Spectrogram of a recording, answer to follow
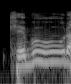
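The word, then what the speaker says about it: גבורה: 하지만 오늘 본문 우리는 게부라 합니다. 게부라, 발음은 게부라고요.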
